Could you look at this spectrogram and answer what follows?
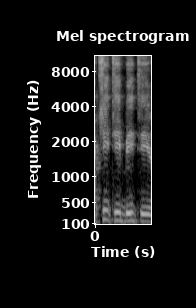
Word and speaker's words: Akiti Biti: But Baba Akiti Biti is the way it's pronounced, Baba Akiti Biti. Just say that twice.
